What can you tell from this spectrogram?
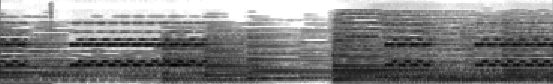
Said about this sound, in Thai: เสียงโทรศัพท์ของวิภาดาดังขึ้นการสนทนาของเราจึงต้องสิ้นสุดลง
